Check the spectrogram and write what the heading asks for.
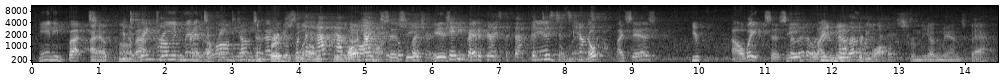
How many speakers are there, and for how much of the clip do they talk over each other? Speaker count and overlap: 3, about 68%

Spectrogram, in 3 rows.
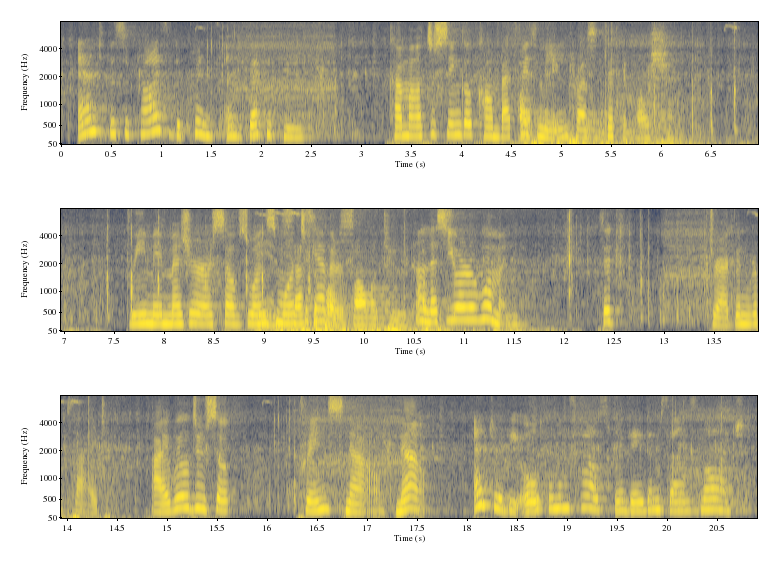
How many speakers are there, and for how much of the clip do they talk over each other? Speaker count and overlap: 3, about 12%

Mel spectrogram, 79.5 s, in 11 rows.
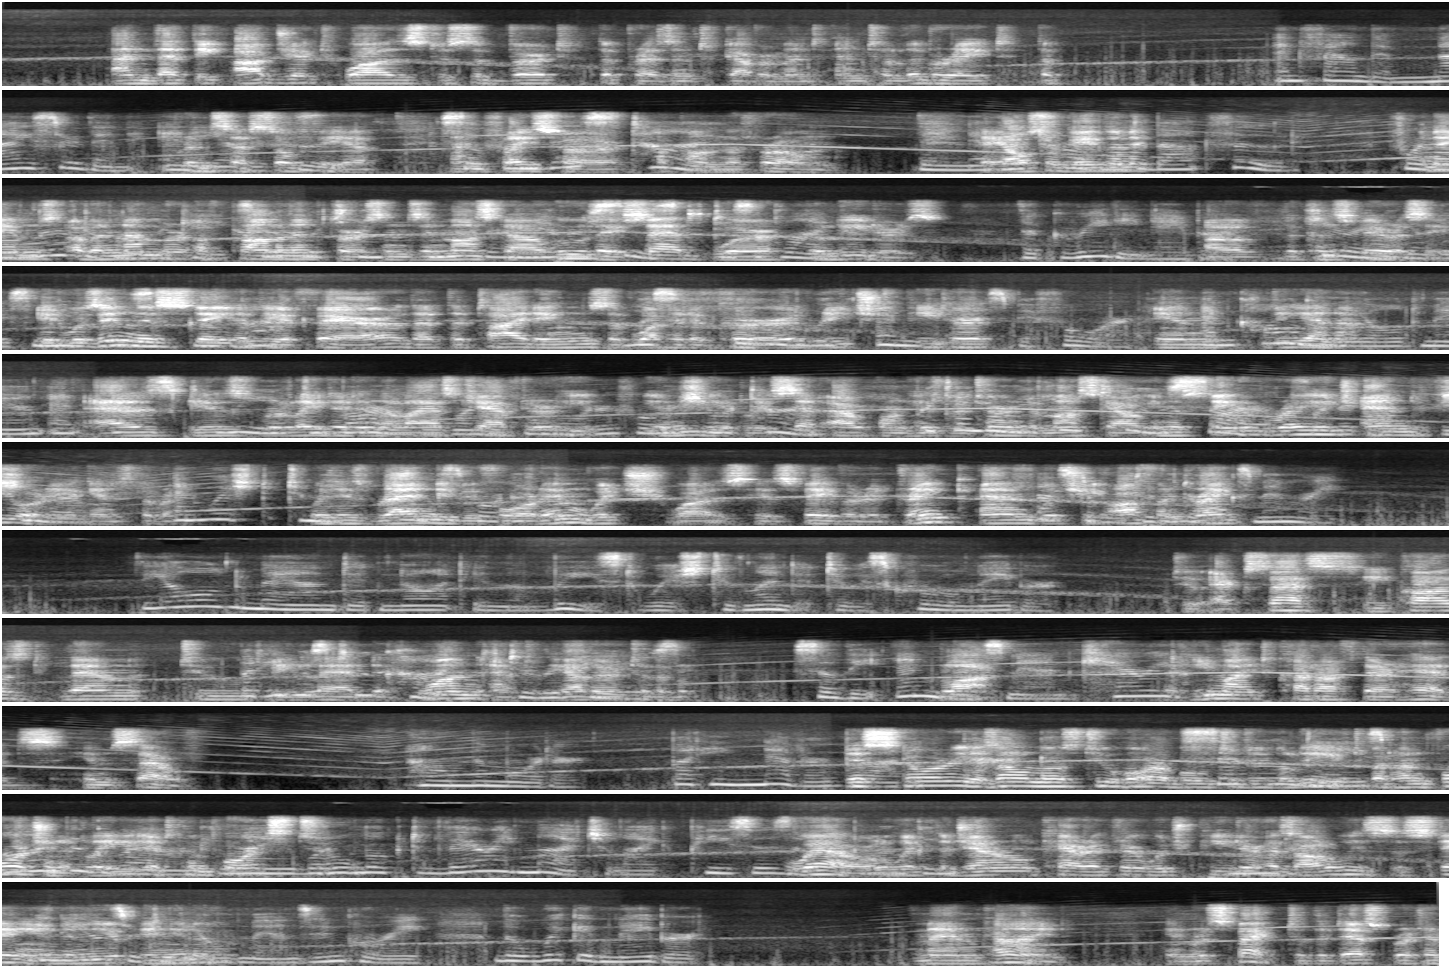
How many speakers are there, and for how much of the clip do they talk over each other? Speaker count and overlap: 2, about 46%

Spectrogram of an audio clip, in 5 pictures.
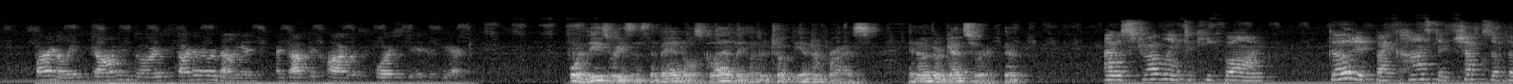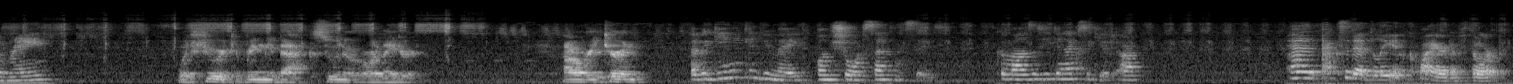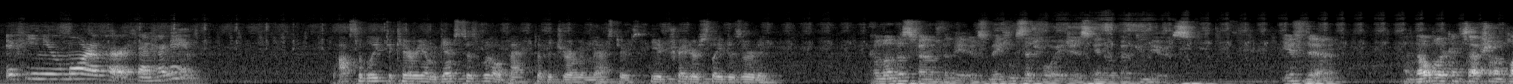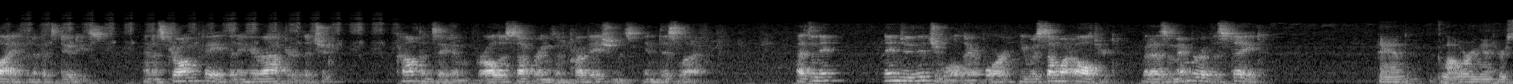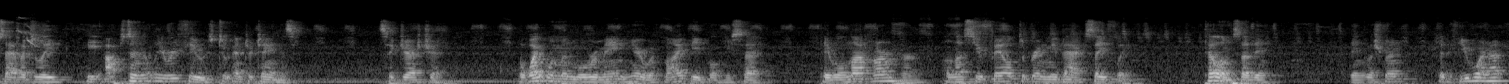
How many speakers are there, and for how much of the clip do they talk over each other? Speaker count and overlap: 9, no overlap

